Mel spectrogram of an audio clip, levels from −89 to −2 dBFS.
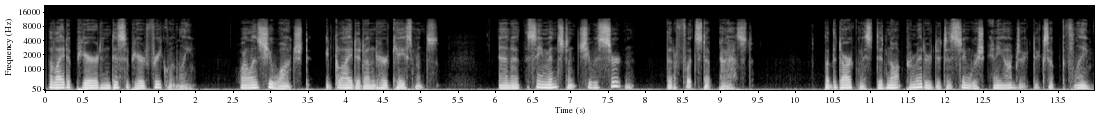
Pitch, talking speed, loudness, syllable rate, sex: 115 Hz, 175 wpm, -18 LUFS, 6.1 syllables/s, male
